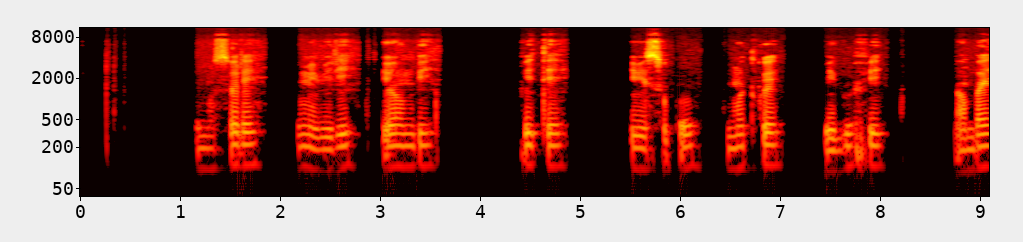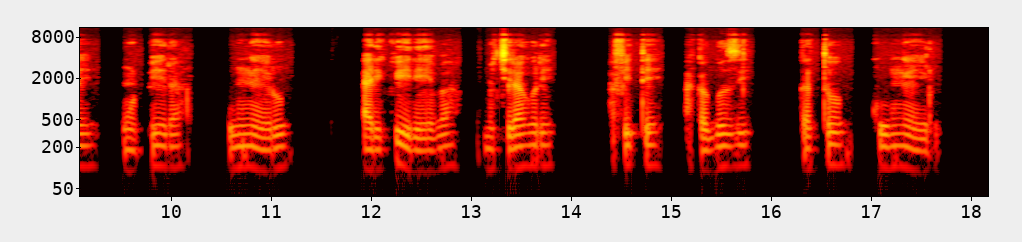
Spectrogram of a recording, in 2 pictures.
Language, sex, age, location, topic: Kinyarwanda, male, 18-24, Kigali, health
